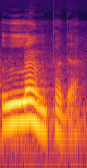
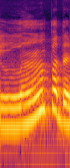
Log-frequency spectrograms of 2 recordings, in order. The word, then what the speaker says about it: lâmpada: Então, quando eu vou pronunciar a palavra lâmpada, eu verifico qual é a sílaba mais forte. Lâmpada. Lâmpada. Então, o lã está sendo pronunciado mais forte.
